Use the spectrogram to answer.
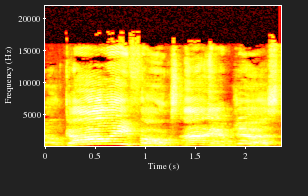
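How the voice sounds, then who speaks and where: A female-sounding, put-on character voice with very wide pitch swings. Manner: exaggerated, jovial.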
